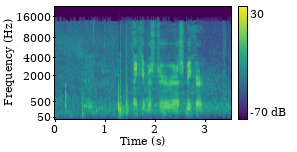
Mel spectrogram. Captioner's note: speaking French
